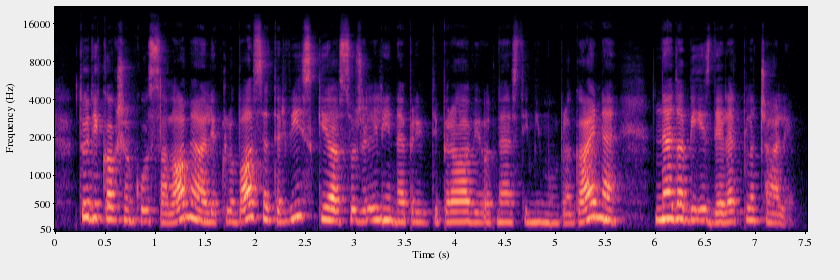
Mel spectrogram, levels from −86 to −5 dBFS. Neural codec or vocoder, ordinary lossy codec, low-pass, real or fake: vocoder, 44.1 kHz, 128 mel bands every 256 samples, BigVGAN v2; none; 19.8 kHz; fake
